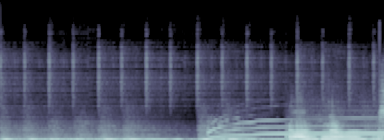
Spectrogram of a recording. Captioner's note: police siren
